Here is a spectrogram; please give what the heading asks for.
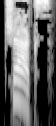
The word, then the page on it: chucks: British English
